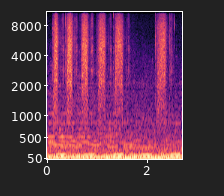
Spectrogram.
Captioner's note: water spraying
